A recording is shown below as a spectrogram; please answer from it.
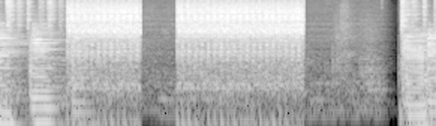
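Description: Music bed giving way to a transition sound effect: two loud bursts of hissing noise, the first under a second and the second over a second long, with a short break between, then a quieter tail that drops out just before the end.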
